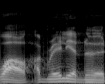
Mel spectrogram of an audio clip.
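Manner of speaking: talking with words broken up by laughter. Explaining why haloalkanes are like failures, laughing while talking. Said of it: "look how I'm laughing".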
